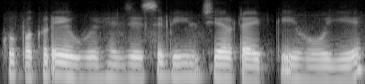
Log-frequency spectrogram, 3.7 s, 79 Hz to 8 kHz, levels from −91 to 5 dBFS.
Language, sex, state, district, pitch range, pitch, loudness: Hindi, male, Madhya Pradesh, Katni, 110-125 Hz, 120 Hz, -17 LUFS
